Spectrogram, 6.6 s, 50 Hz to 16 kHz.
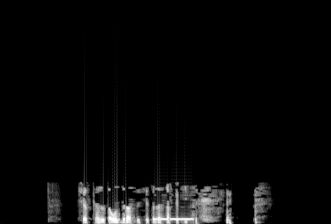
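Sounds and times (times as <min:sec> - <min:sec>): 
speech: 0:01.6 - 0:04.7
laughter: 0:01.7 - 0:05.3
telephone call-forwarding tone on a phone line: 0:03.1 - 0:03.9
two steady mid-pitched beeps: 0:03.1 - 0:03.9.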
